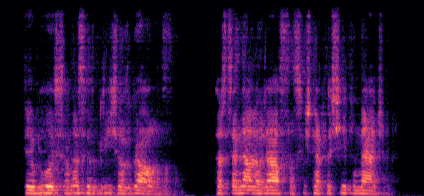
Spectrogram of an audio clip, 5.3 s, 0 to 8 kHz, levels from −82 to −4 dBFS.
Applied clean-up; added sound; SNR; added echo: neural mask model DeepFilterNet 3.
